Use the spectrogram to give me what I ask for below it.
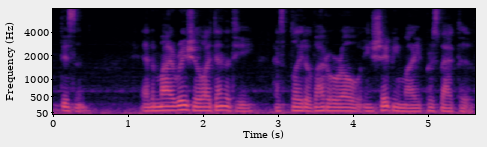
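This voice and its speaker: With a Mandarin accent, a man speaks in a fairly low pitch and a dark, mellow tone. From China. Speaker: university student. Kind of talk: reading aloud.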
